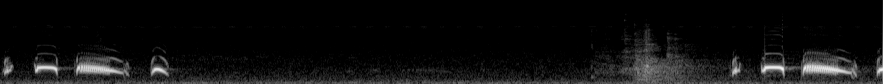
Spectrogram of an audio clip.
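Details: Decoy spotted dove cooing at dawn to lure wild birds: a soft, low hooting coo phrase of four or five notes, the longer middle note sliding down, repeated after a pause, with a brief rustle between.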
